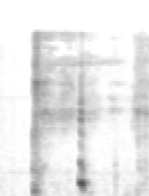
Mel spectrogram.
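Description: A fart sound effect: a sudden raspy burst followed by a shorter, lower blurt and a softer puff at the end, with no talking.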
